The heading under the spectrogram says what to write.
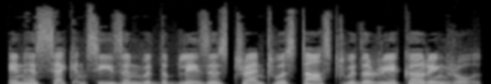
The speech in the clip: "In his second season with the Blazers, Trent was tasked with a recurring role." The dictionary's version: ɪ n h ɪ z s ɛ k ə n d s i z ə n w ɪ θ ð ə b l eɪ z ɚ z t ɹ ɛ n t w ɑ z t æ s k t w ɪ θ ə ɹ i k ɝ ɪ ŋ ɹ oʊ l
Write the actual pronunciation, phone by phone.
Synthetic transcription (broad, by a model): ɪ n h ɪ z s ɛ k ə n d s i z ə n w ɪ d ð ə b l eɪ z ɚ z t ɹ ɛ n t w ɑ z t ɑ s t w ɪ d ə ɹ i k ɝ ɪ ŋ ɹ oʊ l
